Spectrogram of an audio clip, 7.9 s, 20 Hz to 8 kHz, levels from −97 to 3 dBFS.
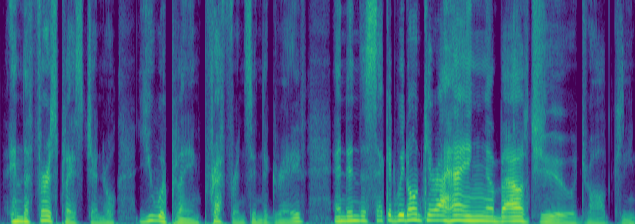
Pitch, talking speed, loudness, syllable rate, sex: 125 Hz, 190 wpm, -19 LUFS, 5.4 syllables/s, male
